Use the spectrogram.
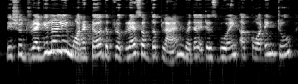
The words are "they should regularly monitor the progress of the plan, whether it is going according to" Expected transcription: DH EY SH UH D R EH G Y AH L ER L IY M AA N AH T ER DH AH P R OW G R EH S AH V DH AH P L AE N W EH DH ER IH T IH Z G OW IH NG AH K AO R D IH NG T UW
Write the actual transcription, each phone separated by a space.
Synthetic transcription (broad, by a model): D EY SH UH D R EH G Y AH L ER L IY M AA N AH T ER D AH P R OW G R EH S AH V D AH P L AE N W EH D ER IH T IH Z G OW IH NG AH K AO R D IH NG T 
